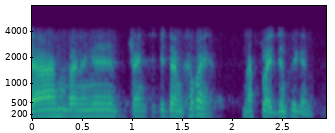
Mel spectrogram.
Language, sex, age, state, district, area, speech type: Bodo, male, 18-30, Assam, Kokrajhar, urban, conversation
